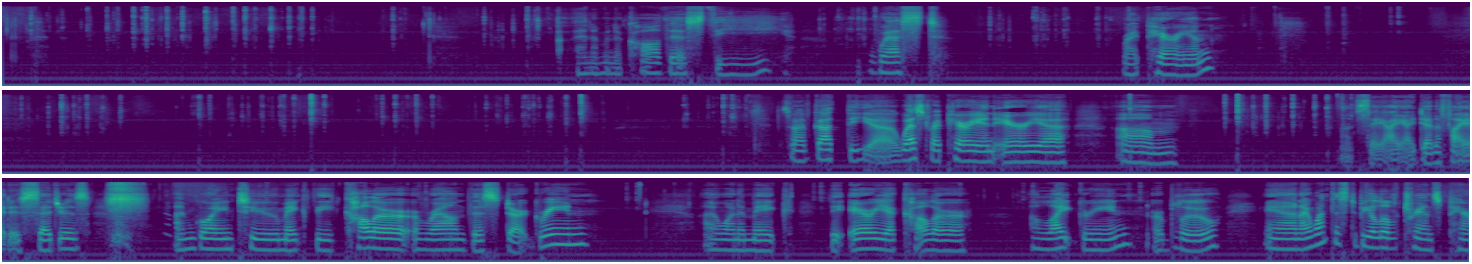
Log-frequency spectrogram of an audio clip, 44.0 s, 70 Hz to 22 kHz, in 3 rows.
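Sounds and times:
low steady hum: 0:00.0 - 0:44.0
typing on computer keyboard: 0:00.2 - 0:03.2, 0:04.8 - 0:05.5, 0:08.2 - 0:08.8, 0:09.8 - 0:11.2, 0:14.8 - 0:15.9, 0:16.5 - 0:20.7, 0:21.5 - 0:22.2, 0:26.9 - 0:28.2.

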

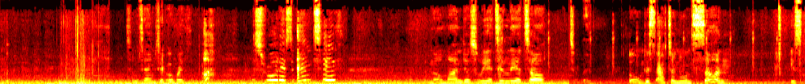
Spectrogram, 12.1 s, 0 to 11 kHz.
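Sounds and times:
car cabin hum while driving: 0:00.0 - 0:12.0
woman talking: 0:01.9 - 0:05.2, 0:06.4 - 0:11.0, 0:11.7 - 0:12.0.

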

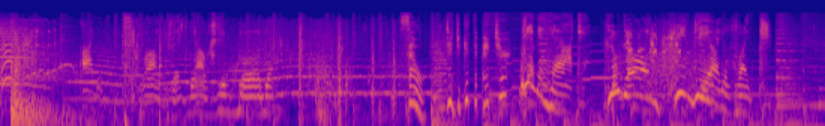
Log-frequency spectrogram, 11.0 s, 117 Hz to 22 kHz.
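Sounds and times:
orchestral cartoon music: 0:00.7 - 0:11.0.

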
